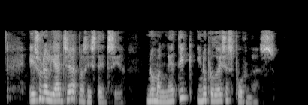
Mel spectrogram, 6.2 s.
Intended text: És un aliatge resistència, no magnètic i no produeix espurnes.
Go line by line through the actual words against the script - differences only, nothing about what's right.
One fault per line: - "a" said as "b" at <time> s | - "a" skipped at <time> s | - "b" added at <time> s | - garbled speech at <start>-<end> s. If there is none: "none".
none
